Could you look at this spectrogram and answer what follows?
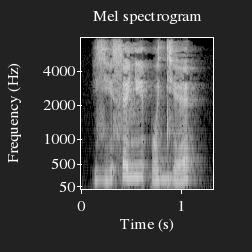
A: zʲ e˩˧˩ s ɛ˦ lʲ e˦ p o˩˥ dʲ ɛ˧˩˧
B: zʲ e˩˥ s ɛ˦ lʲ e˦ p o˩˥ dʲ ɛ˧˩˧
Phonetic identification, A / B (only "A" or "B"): B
